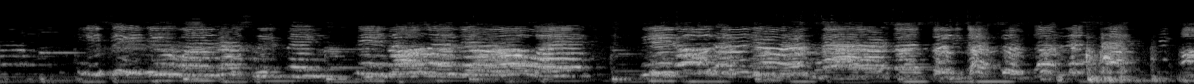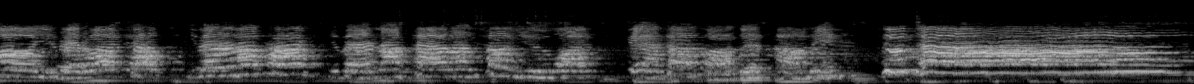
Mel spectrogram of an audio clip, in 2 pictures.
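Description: A group of young children singing a song together in phrases with short breaks between them, finishing on a long held note near the end.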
